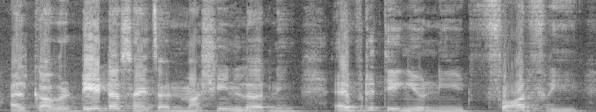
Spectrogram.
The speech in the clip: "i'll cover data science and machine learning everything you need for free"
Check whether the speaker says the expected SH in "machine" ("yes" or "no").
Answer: yes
